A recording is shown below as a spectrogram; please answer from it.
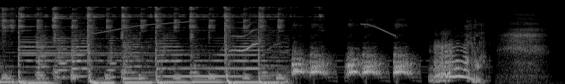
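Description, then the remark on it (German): A bouncy reggae song made for dogs, with steady beats, plays for a few seconds, then gives way to a series of short, high-pitched squeaks and yelps like a squeaky dog toy, loud. “Zum Beispiel bestimmte Hochfrequenztöne, quietschende Hundespielzeuge und solche bekannten Phrasen wie Good Girl oder Good Boy, also braver Junge, braves Mädchen.”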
